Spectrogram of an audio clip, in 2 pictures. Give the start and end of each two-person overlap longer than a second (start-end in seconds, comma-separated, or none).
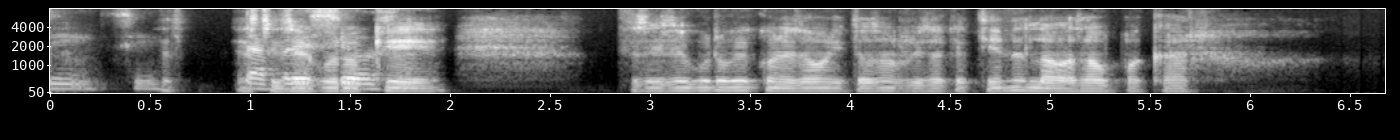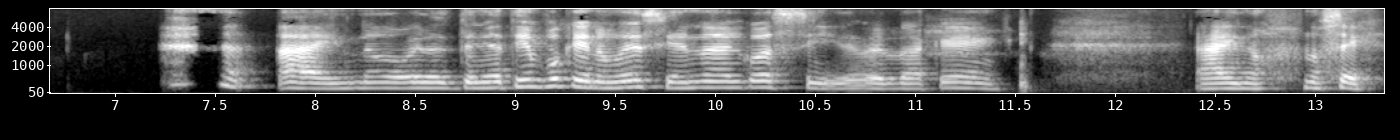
0.5-1.9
